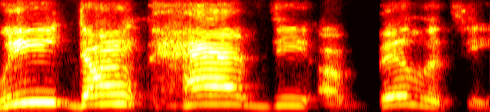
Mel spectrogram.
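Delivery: very slow, deliberate, spelled out word by word. Arguing how difficult this would be, speaker repeats the key point: said very slowly. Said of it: "I'm gonna say it real slow".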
